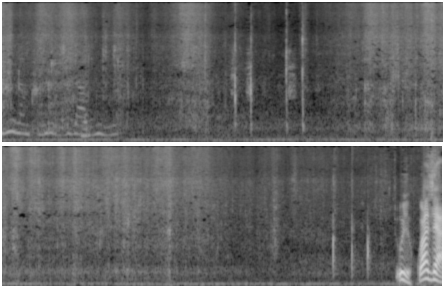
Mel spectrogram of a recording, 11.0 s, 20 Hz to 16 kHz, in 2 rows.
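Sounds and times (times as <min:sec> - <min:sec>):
leaves and branches rustling: 0:00.0 - 0:11.0
sharp snaps: 0:02.6 - 0:04.0, 0:09.6 - 0:10.4.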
